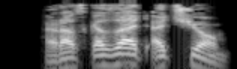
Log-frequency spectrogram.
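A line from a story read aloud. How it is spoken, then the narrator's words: Unaware loud roar. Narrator (Russian): взревел Вайросиан, не сознавая, насколько громко звучит его голос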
